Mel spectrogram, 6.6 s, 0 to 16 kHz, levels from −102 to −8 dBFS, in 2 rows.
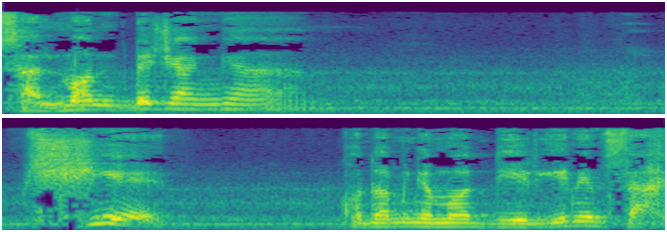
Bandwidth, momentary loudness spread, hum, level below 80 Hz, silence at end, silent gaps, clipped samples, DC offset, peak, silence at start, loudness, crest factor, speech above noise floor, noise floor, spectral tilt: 11.5 kHz; 24 LU; none; -58 dBFS; 0 s; none; under 0.1%; under 0.1%; 0 dBFS; 0 s; -16 LUFS; 18 dB; 23 dB; -39 dBFS; -3 dB/octave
